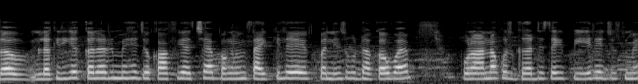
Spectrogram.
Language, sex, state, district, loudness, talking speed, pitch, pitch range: Hindi, male, Bihar, West Champaran, -18 LUFS, 235 wpm, 270 Hz, 260-285 Hz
